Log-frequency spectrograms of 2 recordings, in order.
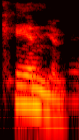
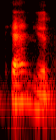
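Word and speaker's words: Cañon: but that first n has an Enya Spanish pronunciation of Canyon Canyon thank you very much oh go ahead no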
